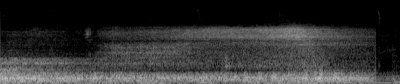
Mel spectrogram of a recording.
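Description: A steady rushing noise that starts suddenly, grows a hiss in the upper range through the middle, and cuts off suddenly near the end.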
